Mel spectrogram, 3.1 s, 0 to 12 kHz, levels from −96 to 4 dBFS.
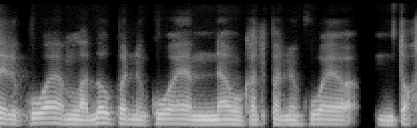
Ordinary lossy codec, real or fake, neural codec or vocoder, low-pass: Opus, 64 kbps; fake; codec, 24 kHz, 0.9 kbps, WavTokenizer, large speech release; 10.8 kHz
